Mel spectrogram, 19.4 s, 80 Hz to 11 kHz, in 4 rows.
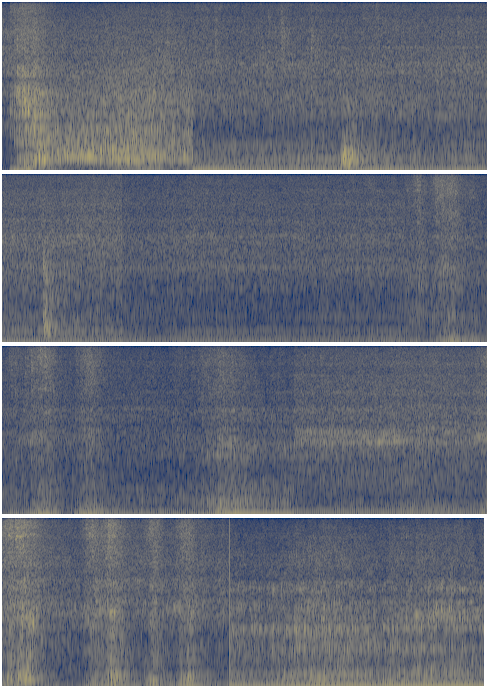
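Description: BMW E92 M3's V8 engine starting with a brief flare of revs and settling into a steady idle about two seconds in, then several short rises in revs as the car is driven.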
